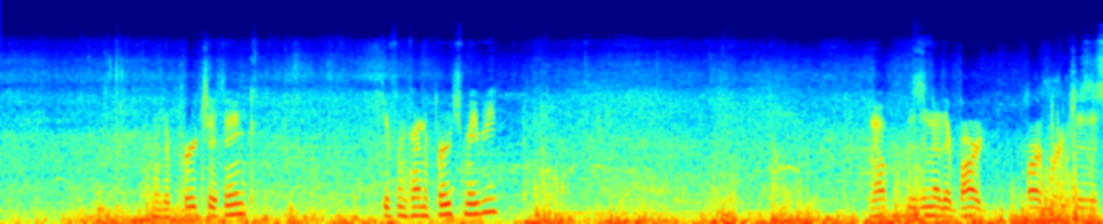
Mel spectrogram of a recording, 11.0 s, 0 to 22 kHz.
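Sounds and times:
ocean noise: 0:00.0 - 0:11.0
wind buffeting microphone: 0:00.0 - 0:11.0.

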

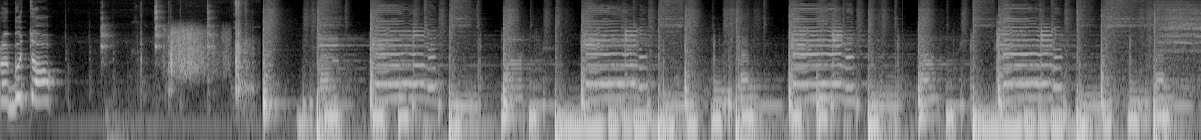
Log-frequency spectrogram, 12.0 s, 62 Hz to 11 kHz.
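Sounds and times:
band noise: 0:01.6 - 0:12.0.

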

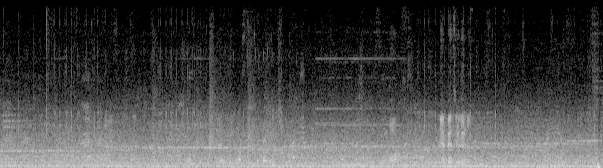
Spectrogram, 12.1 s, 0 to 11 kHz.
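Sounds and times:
crowd chatter: 0:00.0 - 0:12.0
steady background din: 0:00.0 - 0:12.0.

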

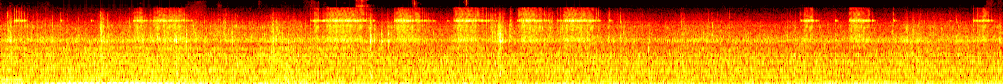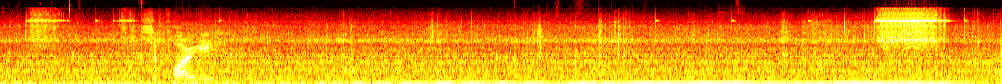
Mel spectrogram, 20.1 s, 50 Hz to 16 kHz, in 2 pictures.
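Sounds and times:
fishing reel whirring: 0:00.0 - 0:06.2, 0:08.0 - 0:11.6, 0:17.3 - 0:19.8
water lapping: 0:00.0 - 0:20.0
wind: 0:00.0 - 0:20.0.

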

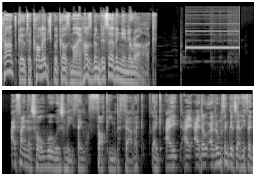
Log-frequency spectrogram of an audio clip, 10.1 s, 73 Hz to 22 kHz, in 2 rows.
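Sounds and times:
high electronic beep: 0:03.6 - 0:04.8.

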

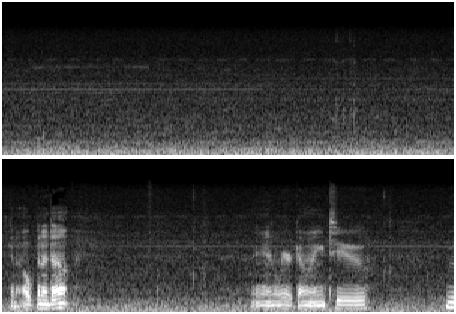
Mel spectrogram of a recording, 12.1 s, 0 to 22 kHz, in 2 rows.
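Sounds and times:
faint high whine: 0:00.0 - 0:12.0
room hum and hiss: 0:00.0 - 0:12.0
computer mouse clicks: 0:04.4 - 0:04.8, 0:08.0 - 0:08.8, 0:11.1 - 0:11.3.

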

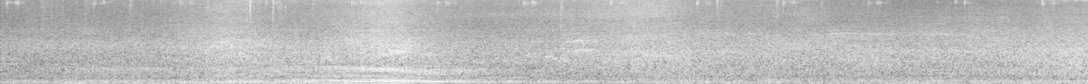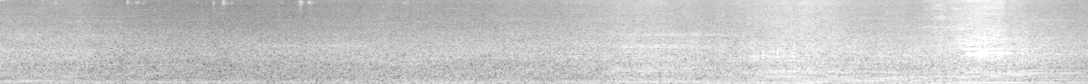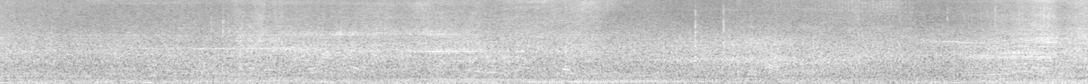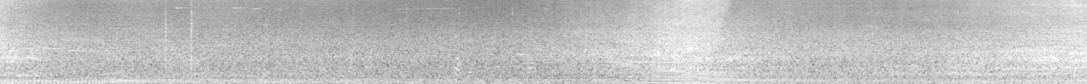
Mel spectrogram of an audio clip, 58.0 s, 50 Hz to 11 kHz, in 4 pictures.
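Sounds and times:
cars and scooters passing: 0:00.0 - 0:58.0.

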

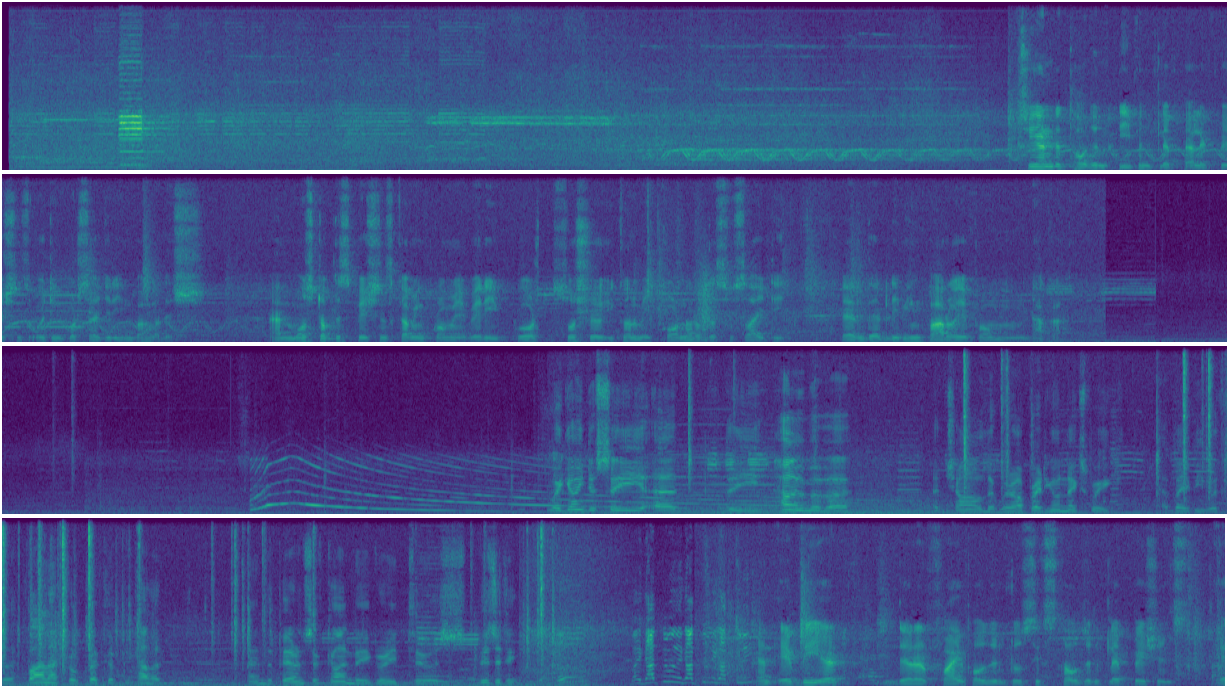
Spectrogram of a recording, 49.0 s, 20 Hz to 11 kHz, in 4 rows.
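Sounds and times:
city street traffic: 0:00.0 - 0:48.9
vehicle horn blast: 0:01.0 - 0:06.2, 0:23.3 - 0:23.8, 0:40.9 - 0:41.6
siren sweeping up and down: 0:06.0 - 0:14.3, 0:27.0 - 0:33.4
siren winding up and down: 0:27.0 - 0:32.8.

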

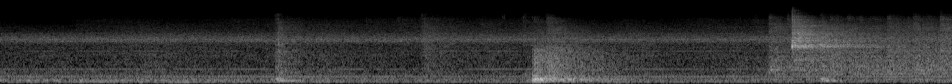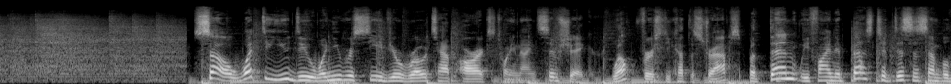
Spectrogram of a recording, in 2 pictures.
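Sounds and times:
steady background hum: 0:00.0 - 0:19.0
loud ringing metal clunk: 0:07.7 - 0:11.4
pallet jack clanking on concrete: 0:07.7 - 0:11.4.

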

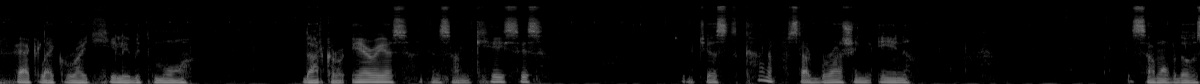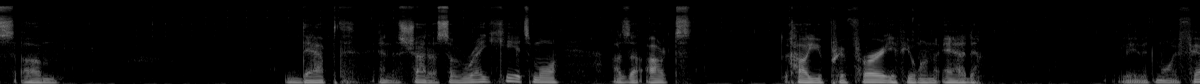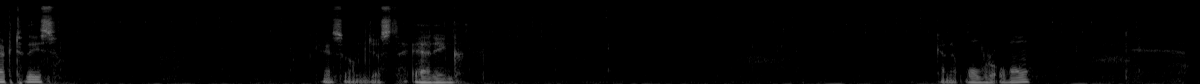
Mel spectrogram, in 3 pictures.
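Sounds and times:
low room hum: 0:00.0 - 0:36.0
faint computer clicking: 0:00.4 - 0:30.2, 0:30.8 - 0:35.7
computer input clicks: 0:30.9 - 0:35.5.

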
